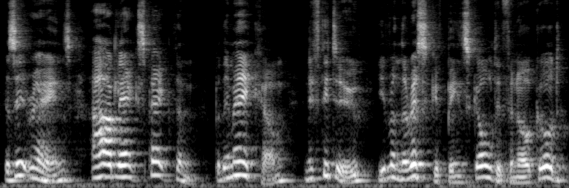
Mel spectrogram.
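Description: A man's voice: a little high, very animated, normal speed, reverberant, voice pushed up. A man voicing a haughty, easily irritated teenage girl with a peevish, scolding manner in an audiobook. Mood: cautious. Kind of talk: audiobook character voice.

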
